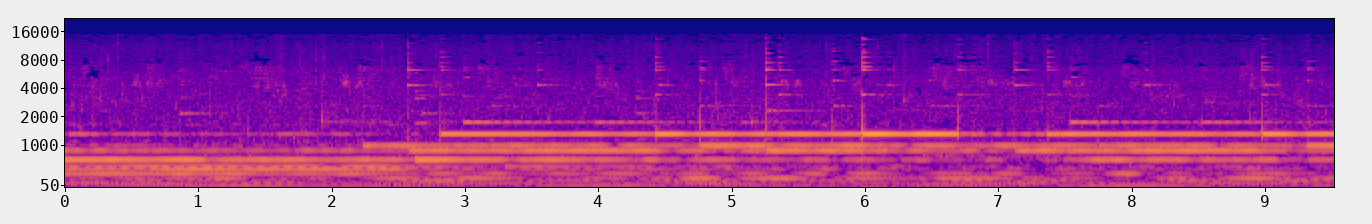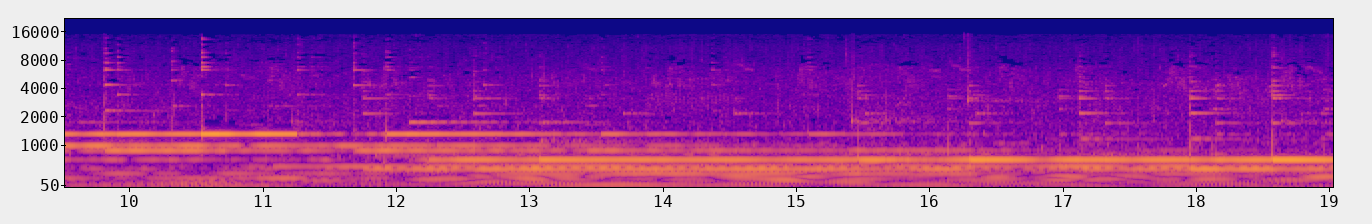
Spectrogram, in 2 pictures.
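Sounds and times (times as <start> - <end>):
ambient pad chords: 0.0 - 19.0
wind chimes tinkling: 0.0 - 19.0.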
